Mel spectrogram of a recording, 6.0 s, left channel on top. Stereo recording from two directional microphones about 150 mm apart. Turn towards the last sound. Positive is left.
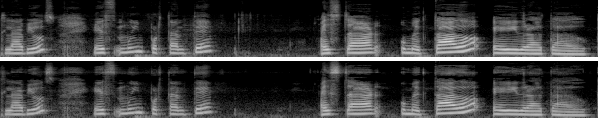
turn(degrees=-10)  # may be behind; listen again after turning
